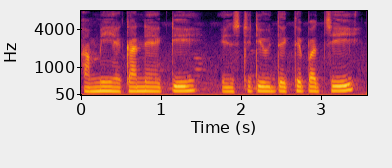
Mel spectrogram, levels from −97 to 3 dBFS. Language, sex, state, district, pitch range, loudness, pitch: Bengali, male, Assam, Hailakandi, 150-165 Hz, -16 LUFS, 155 Hz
